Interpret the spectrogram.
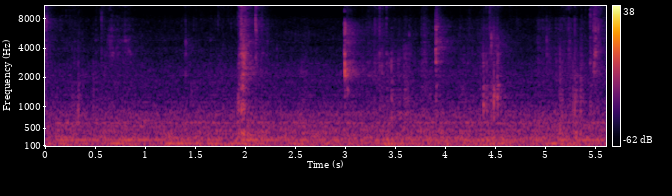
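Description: Close-miked eating: biting and chewing sauce-coated corn on the cob, with a few short wet smacking clicks spaced about a second apart over a low steady hum.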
